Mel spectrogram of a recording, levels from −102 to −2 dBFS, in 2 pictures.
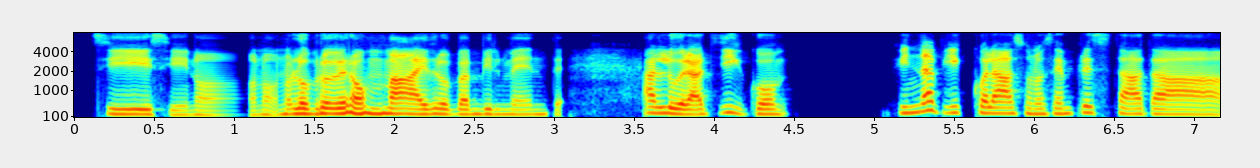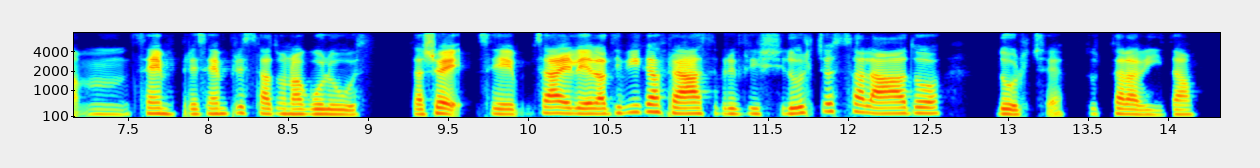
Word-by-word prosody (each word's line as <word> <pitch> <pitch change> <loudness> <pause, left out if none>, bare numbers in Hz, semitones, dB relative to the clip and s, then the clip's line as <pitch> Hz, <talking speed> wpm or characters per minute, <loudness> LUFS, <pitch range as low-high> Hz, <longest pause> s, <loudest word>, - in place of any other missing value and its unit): Sì, 170 -2 0
sì, 150 -2 -9
no, 145 -1 -11
no, - - -9
no, 155 -1 -8
non 170 - -4
lo 180 - +6
proverò 185 0 +5
mai 180 -3 +5
probabilmente. 165 -1 -4 0.5
Allora, 185 -6 +4
ti 215 +6 -6
dico, 170 -2 -2 0.7
fin 215 0 -4
da 295 +4 +5
piccola 205 -2 +1
sono 180 -2 -5
sempre 190 +4 -4
stata, 170 -5 0
mhmm, 165 -1 -15
sempre, 175 -2 -1
sempre 185 +3 -4
stata 180 -3 -4
una 170 -1 -1
golosa. 165 -2 -3 0.2
Da 170 - -3
cioè, 185 +2 +4
se 170 -2 -3
sai 205 -2 +5
le 180 -1 +4
la 180 - +4
tipica 235 +6 0
frase 190 -2 +3
"preferisci 180 0 -9
dolce 205 +7 -2
o - - +1
salato": 200 -5 +1 0.3
dolce, 170 -3 -5
tutta 180 +1 -5
la 170 - +2
vita. 155 +1 -7
180 Hz, 170 wpm, -22 LUFS, 165-195 Hz, 0.7 s, lo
